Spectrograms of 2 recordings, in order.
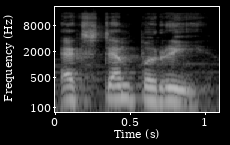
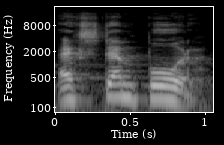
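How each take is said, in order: First: The word ends in an 'ee' sound. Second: The word ends in an 'or' sound. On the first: The speaker calls it right. "मगर सही तरीका इसको pronounce करने का है एक्सटेम्परी" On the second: The speaker calls it wrong. "काफ़ी लोग इस शब्द को प्रोनाउंस करते हैं एक्सटेम्पोर"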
